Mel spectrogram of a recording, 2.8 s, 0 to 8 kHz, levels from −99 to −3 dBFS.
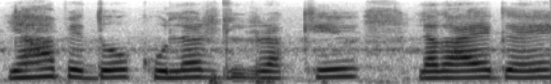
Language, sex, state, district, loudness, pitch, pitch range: Hindi, female, Jharkhand, Garhwa, -16 LUFS, 255 Hz, 245-260 Hz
